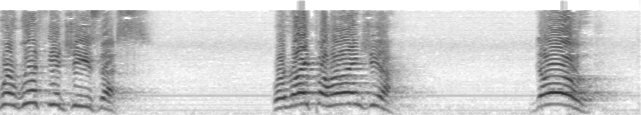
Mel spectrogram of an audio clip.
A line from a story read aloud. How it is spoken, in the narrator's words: the shouts sound very different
